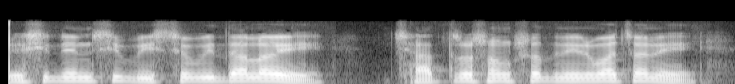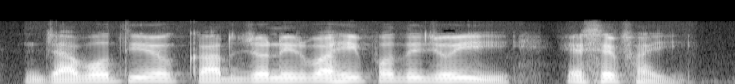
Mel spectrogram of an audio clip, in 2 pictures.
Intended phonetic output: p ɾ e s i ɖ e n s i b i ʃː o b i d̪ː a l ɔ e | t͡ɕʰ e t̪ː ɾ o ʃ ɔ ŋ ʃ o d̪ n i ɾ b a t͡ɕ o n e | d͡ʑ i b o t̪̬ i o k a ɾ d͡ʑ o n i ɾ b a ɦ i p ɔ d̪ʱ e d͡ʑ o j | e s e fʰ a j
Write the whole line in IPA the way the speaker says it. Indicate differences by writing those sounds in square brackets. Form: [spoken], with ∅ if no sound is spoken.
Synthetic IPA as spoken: p ɾ e s i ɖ e n s i b i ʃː o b i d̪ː a l ɔ e | t͡ɕʰ [a] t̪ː ɾ o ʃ ɔ ŋ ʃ o d̪ n i ɾ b a t͡ɕ o n e | d͡ʑ [a] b o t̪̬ i o k a ɾ d͡ʑ o n i ɾ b a ɦ i p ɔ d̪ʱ e d͡ʑ o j | e s e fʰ a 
